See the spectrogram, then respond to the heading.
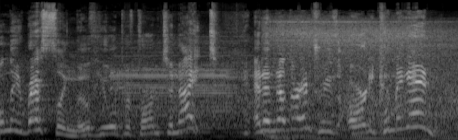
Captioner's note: buzzer buzzes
